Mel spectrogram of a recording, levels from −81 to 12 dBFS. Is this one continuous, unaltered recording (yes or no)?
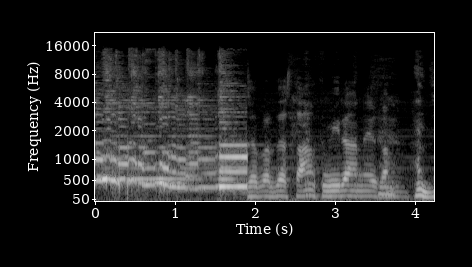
no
